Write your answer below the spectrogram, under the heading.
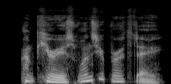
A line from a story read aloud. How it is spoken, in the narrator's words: He asked, whispering in her ear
